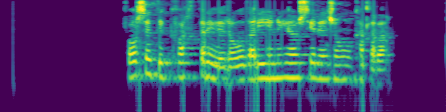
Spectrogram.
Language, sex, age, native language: Icelandic, female, 50-59, Icelandic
